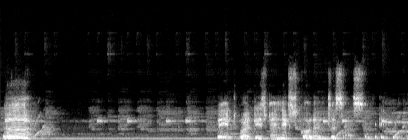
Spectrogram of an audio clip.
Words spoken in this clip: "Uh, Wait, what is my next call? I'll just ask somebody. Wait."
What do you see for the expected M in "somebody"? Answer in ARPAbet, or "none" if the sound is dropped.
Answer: none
